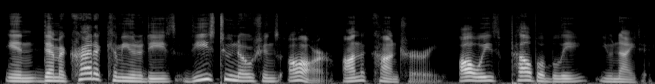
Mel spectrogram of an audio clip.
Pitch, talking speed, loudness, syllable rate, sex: 155 Hz, 120 wpm, -19 LUFS, 4.8 syllables/s, male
